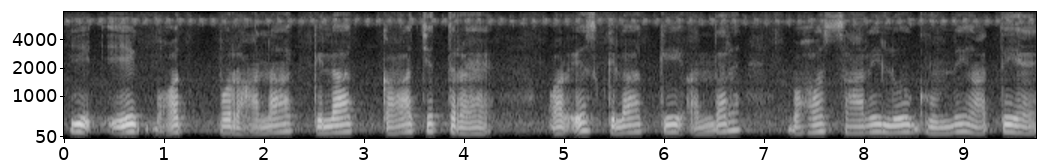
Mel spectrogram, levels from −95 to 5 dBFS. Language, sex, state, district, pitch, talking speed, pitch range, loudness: Hindi, male, Uttar Pradesh, Jalaun, 165 Hz, 115 wpm, 150-175 Hz, -26 LUFS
